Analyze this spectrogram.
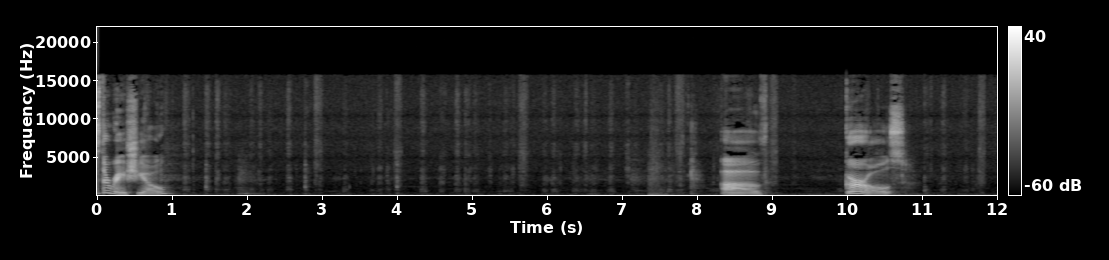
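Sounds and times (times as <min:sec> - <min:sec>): pen scratching on paper: 0:01.0 - 0:09.2, 0:10.8 - 0:12.0.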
